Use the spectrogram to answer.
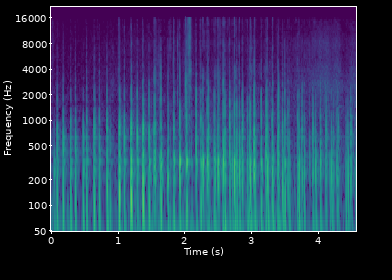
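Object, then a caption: Whole bell pepper. A whole, fist-sized red bell pepper, hollow with waxy skin, is held in the hands and tapped quickly with fingertips and short nails near the microphone. About thirty rapid, dry, hollow knocks sound in an uneven stream, each with a low, muted thump and almost no brightness. Every tap dies away instantly, leaving no ring.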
